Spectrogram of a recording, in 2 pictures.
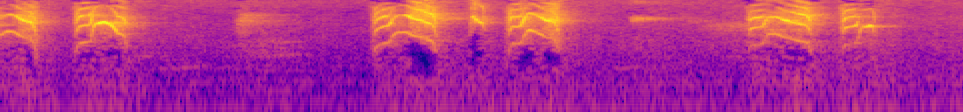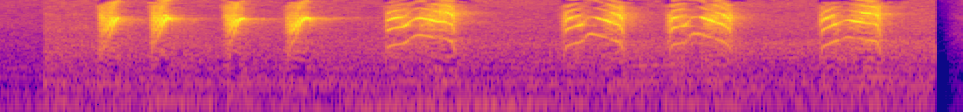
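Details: Van Hasselt's sunbird (Leptocoma sperata) in training: high chirps in scattered groups at first, then a regular run of about a dozen sharp, arched notes, some with a brief buzzy tone, over faint background hum.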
